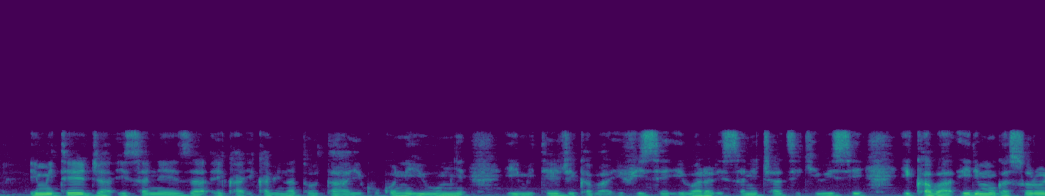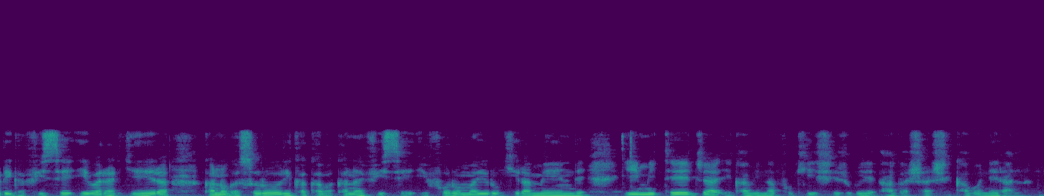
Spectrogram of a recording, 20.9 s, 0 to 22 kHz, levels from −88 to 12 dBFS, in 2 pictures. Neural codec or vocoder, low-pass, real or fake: none; 7.2 kHz; real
